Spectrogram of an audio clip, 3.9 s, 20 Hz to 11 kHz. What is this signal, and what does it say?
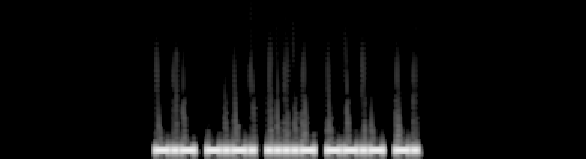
Morse code, heard as a keyed tone, about 41 wpm, 700 Hz. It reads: KC4QN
